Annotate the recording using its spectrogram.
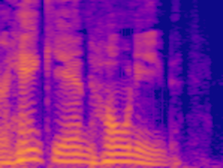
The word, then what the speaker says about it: Henkjan Honing: Dr. Henkjan Honing, and he's a researcher and he observes the way animals respond to music.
